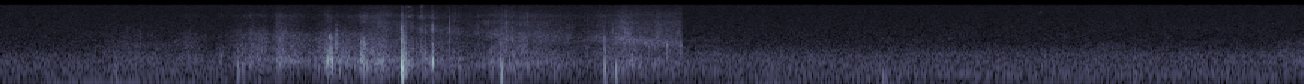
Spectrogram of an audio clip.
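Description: Hiking boots stepping across bare rock, coming up close and passing, with a few sharp scuffs and clicks between about a second and a half and four and a half seconds in.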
